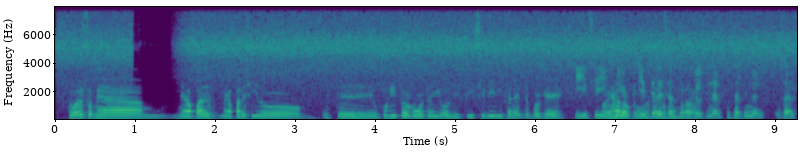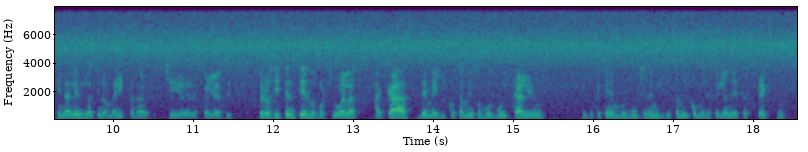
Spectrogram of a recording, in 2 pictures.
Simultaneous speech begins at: 6.8 s

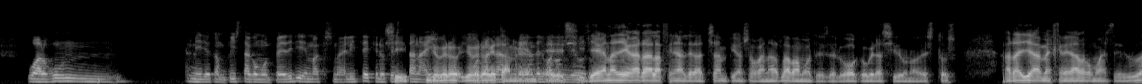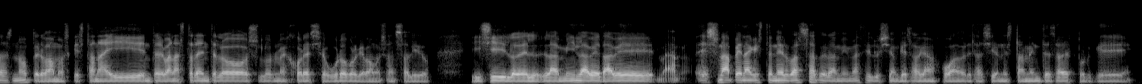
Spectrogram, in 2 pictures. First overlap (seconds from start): 3.9 s

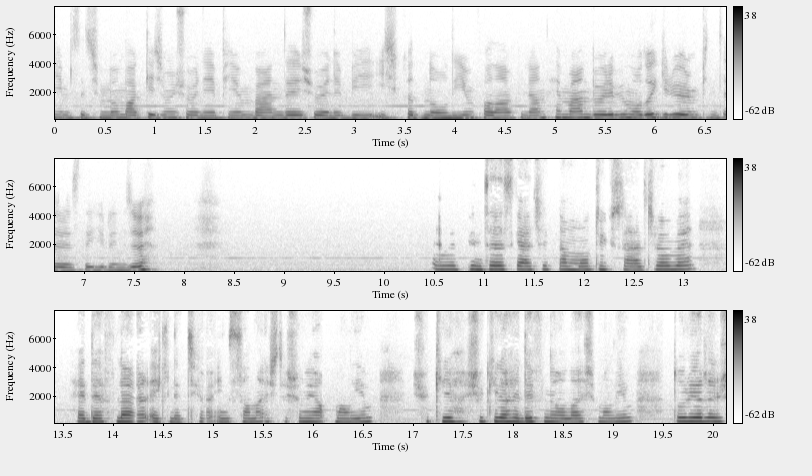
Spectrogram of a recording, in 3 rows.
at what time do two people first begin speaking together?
none

